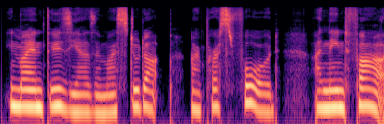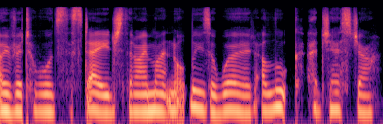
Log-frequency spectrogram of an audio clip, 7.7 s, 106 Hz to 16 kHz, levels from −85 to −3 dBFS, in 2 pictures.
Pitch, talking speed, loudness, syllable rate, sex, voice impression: 190 Hz, 210 wpm, -17 LUFS, 5.4 syllables/s, female, very feminine, very adult-like, middle-aged, very thin, tensed, slightly powerful, bright, slightly hard, very clear, very fluent, slightly cool, very intellectual, very refreshing, very sincere, calm, slightly friendly, reassuring, slightly unique, slightly lively, strict, sharp, slightly modest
